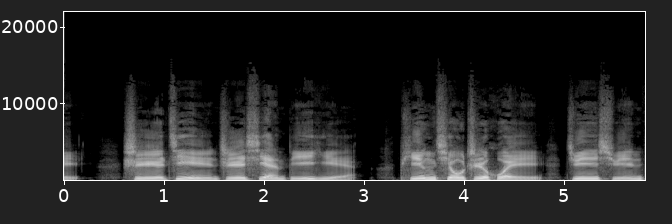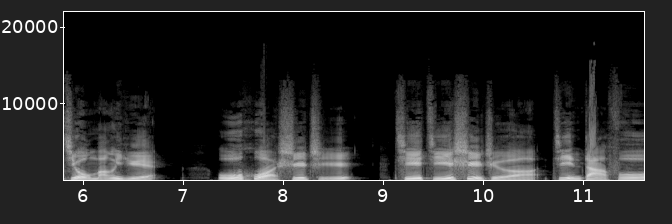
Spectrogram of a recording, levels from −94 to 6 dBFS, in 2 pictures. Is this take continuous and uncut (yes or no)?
no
